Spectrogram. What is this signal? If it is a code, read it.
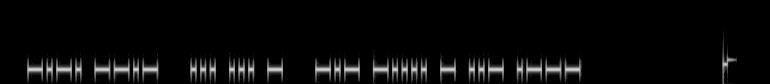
Morse code, heard as a keyed tone, about 25 wpm, 700 Hz. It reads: CQ SST K6TUJ
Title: K1USN SST QSO Practice - 25wpm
